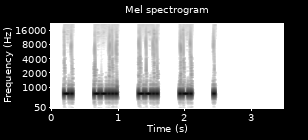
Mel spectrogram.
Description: Morse code, heard as a keyed tone, about 42 wpm, spaced as for 21 wpm, 700 Hz. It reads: N7ZRE
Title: USA Call Signs - 5 Characters - 4x Character Spacing - 45wpm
